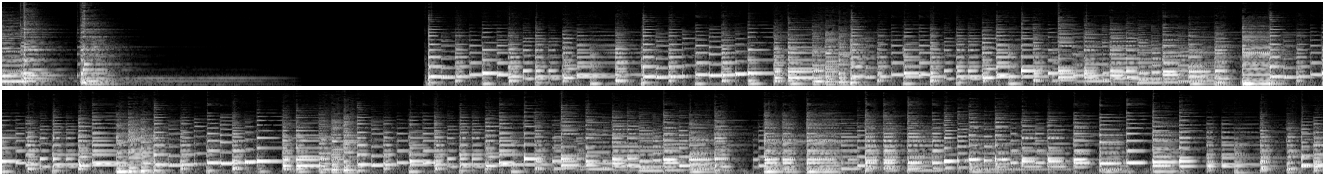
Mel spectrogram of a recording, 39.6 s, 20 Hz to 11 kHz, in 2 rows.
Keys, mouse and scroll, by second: 12.6 ctrl+s, 18.1 double click, 18.4 double click, 19.6 double click, 22.8 double click, 23.0 double click, 24.7 double click, 31.4 right click.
